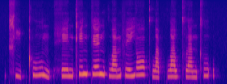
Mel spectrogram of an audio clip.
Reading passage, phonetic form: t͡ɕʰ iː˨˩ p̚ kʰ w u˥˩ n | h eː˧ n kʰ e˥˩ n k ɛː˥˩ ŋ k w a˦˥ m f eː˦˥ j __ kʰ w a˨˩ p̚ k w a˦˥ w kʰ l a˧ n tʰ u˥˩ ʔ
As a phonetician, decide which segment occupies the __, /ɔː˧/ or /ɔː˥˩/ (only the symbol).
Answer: ɔː˥˩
